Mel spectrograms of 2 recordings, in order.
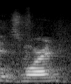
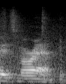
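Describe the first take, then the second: First: The name is said the Irish way. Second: The name is said the American way.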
